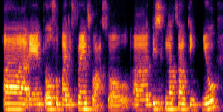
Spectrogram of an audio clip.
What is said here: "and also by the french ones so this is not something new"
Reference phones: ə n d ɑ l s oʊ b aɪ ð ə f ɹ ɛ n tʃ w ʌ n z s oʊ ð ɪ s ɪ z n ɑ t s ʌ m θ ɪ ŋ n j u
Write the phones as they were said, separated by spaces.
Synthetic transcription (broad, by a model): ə n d ɑ l s oʊ b aɪ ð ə f ɹ ɛ n tʃ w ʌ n s oʊ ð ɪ s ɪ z n ɑ t s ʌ m t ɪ ŋ n j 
